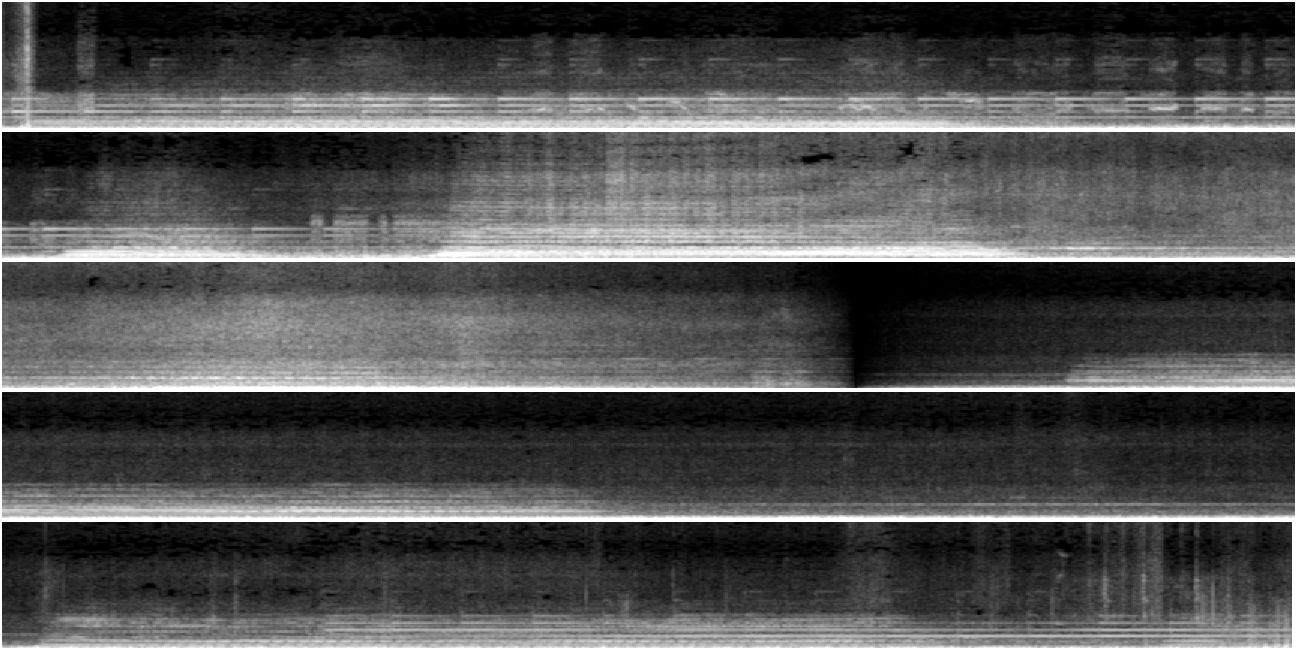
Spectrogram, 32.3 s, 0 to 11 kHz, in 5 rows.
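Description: Canadian Pacific locomotive's Nathan K3L three-chime air horn blowing for grade crossings: a long blast, a short one, then another long one, over the steady rumble of the passing train. The rumble swells as the train passes close, and the sound breaks off suddenly about seventeen seconds in. Two more long horn blasts follow.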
